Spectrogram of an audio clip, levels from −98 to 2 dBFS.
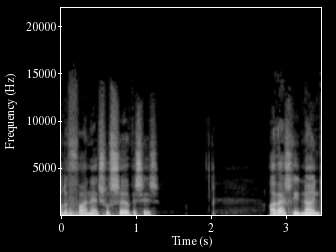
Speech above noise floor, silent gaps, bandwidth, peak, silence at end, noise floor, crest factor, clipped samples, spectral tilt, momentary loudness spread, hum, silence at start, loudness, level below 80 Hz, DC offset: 65 dB; none; 13 kHz; -6 dBFS; 0 s; -88 dBFS; 20 dB; under 0.1%; -6 dB/octave; 15 LU; none; 0 s; -25 LUFS; -58 dBFS; under 0.1%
